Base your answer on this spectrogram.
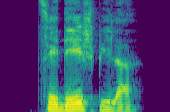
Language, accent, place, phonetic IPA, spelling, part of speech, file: German, Germany, Berlin, [t͡seːˈdeːˌʃpiːlɐ], CD-Spieler, noun, De-CD-Spieler.ogg
- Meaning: CD player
